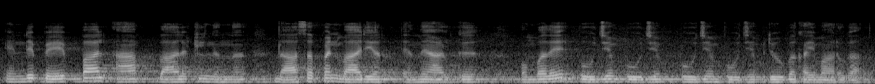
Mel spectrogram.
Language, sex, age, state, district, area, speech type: Malayalam, male, 18-30, Kerala, Thiruvananthapuram, rural, read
